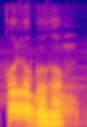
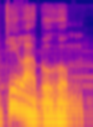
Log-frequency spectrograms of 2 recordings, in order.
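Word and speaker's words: قلوبهم: Di bulan Ramadan saat menyalin surah Almaidah, Zaid lupa membubuhi tanda baca pada kata klubuhum. Tanpa itu, orang-orang keliru membacanya menjadi kilabuhum yang seharusnya artinya adalah hati mereka menjadi anjing mereka.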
